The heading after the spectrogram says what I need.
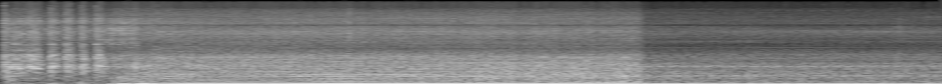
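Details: Remote start after reconnecting a fuel injector that had been unplugged to disable one cylinder: the starter cranks a few times, then the engine catches and settles into a smooth, steady idle with an even low hum. All cylinders are firing normally.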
